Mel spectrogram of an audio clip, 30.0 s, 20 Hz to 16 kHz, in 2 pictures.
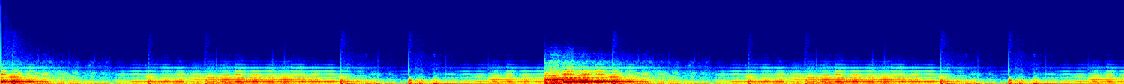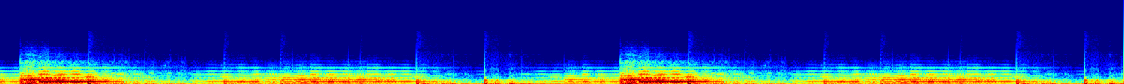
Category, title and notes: Soundscapes > Synthetic / Artificial
Looppelganger #186 | Dark Ambient Sound
Use this as background to some creepy or horror content.
Ambience, Ambient, Darkness, Drone, Games, Gothic, Hill, Horror, Noise, Sci-fi, Silent, Soundtrack, Survival, Underground, Weird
